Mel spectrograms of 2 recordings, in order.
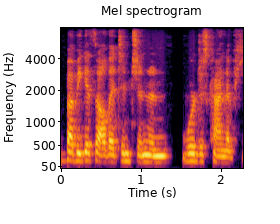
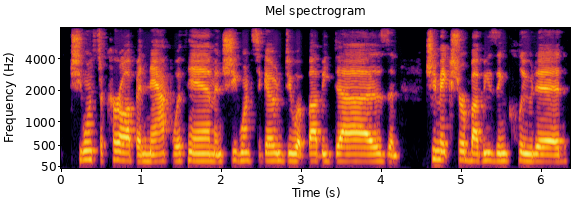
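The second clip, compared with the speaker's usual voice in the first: usual speaking voice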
